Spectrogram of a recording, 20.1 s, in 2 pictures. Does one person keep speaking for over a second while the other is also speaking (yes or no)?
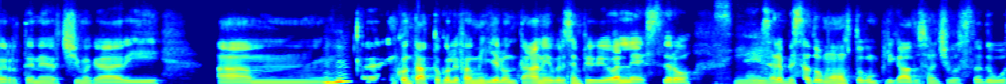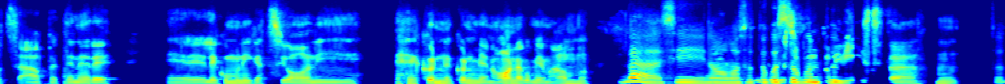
yes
